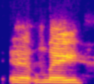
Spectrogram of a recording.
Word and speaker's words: Lay: Lay. I'm sorry. I can't. Thank you. Yeah, I'm here. How do you say your yeah, name? it's a Lay. It's a French name.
